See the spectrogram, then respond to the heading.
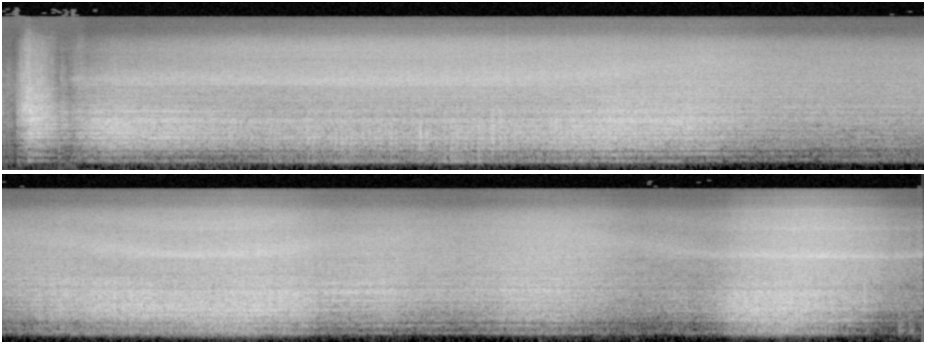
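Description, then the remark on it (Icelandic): An ocean drum is tilted back and forth, its rolling beads making a steady surf-like wash that swells into louder waves every few seconds, with no talking. “Já, já og þá eru hérna sjávatröma”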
